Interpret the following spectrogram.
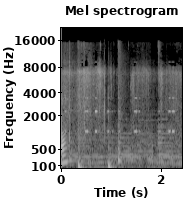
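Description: Golden Mask 4 Pro 18 kHz metal detector in multitone mode giving short, irregular high beeps and a few low grunts as its coil sweeps over lumps of coke. These are false signals, interference from the coke with the ground balance set manually.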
